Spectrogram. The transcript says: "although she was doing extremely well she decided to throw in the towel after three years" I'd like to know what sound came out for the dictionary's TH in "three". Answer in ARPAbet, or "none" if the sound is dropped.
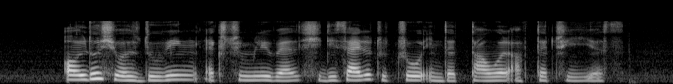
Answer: T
